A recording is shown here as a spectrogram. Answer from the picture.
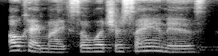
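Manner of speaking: hushed, low customer-service calm. Acted. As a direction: go very soft and measured. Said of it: "the lower I go".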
